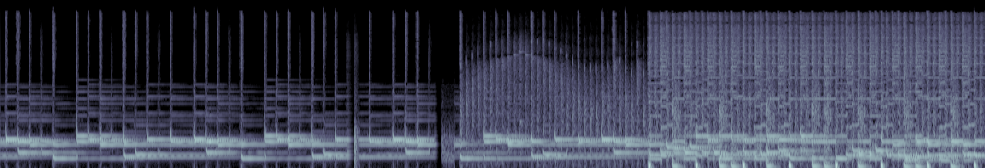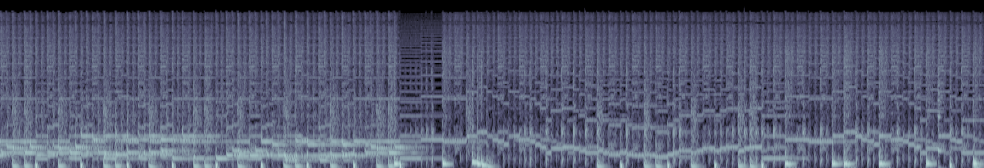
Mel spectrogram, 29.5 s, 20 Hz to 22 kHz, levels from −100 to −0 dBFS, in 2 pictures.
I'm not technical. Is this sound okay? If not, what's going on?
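No. There are two problems.

At 5.21 s and again at 6.52 s the sound briefly stalls. This is a call audio freeze. The last bit of sound is stretched into a short fading buzz. The second one ends in a brief silence. The likely cause is data arriving late. Nothing is lost, but the sound is pushed later.

From 11.8 s to 23.2 s there is a jitter buffer speed-up. To catch up on that delay, tiny slices are cut out. The sound plays about 4% faster, losing about half a second in total.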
